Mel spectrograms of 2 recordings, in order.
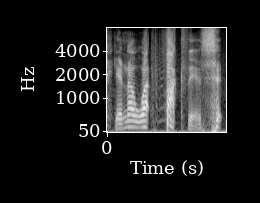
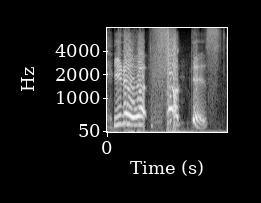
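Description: First: Imitated game character. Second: High, loud mock outburst; exaggerated imitation. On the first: Repeats the character's line. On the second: Repeating the character's line for laughs, exaggerated high yell. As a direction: blow the quote up into a yell.

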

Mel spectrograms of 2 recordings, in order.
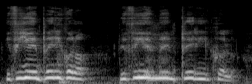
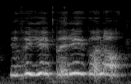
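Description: First: Louder, slightly raised cry of alarm, a bit hammed-up; mock frantic mother. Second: Much higher, fast falsetto wail with a laugh breaking through; hammed-up frantic mother. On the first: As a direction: call out in mock alarm for your child. Voicing a panicked game mother. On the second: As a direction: overplay the mother's panic until you crack up. Same cry, exaggerated and laughing.

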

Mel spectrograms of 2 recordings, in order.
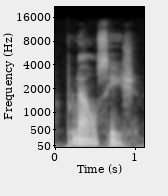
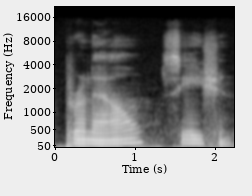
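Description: First: Said in the usual way. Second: Pronunciation very slow, opening with pronoun; slow correct model. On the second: Shown as a demonstration. Teacher showing the class the correct pronunciation slowly. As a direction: lay out pronunciation one sound at a time. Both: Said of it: "como que a gente vai pronunciar".

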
